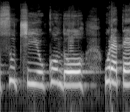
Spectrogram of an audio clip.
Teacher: Apresentam a última sílaba como tônica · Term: oxítonas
